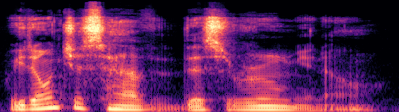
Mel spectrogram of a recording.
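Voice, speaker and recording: A man playing a possessive, obsessive dating-game character in an intimate ASMR roleplay, softly coaxing with endearments, sighs and whispers. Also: mid-range voice, sing-song, moderate pace, breathy edge. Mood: doting, coaxing.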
